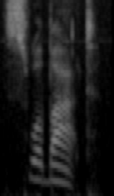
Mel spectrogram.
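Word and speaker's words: SWBAT: objective is stated as students will be able to often pronounced SWAT it's important here that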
